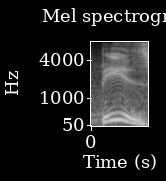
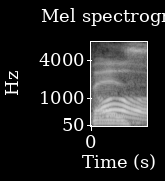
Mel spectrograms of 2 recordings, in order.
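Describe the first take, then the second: First: The name rhymes with the word beer. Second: The name has a vowel unlike beer. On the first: This is how it would be said in Australia. "That's kind of how we would pronounce it" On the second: This is the name's proper pronunciation. "that's probably the correct way of pronouncing it"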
